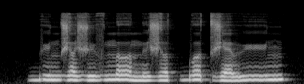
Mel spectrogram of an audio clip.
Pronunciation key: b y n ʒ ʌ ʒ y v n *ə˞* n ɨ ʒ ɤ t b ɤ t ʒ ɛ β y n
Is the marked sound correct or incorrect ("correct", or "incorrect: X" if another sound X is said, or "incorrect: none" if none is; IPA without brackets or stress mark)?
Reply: incorrect: ɤ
